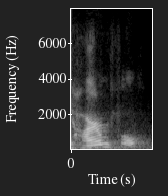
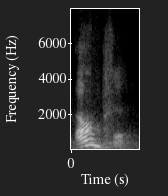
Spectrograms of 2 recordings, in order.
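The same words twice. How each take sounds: First: The word starts with an audible H sound. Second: The word starts without any H sound. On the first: The speaker calls it right. "when you say harmful" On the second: The speaker calls it wrong. "the H is silent when you say it"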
